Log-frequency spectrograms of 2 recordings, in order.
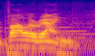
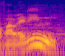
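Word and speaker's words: Ballerini: Kelsey Valerine, o Valerini, com també es pronuncia, depèn de l'ascendència que tinguis.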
